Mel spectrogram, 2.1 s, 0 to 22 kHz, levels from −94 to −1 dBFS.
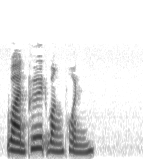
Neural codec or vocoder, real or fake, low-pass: none; real; 7.2 kHz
